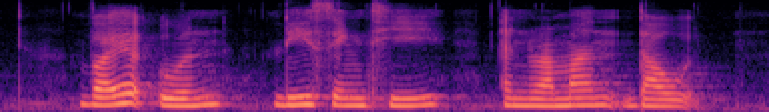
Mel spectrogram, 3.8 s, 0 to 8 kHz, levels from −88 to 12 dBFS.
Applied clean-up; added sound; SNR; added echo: none; none; none; none.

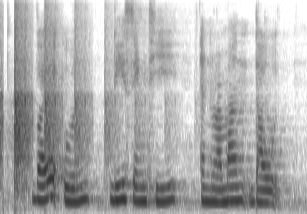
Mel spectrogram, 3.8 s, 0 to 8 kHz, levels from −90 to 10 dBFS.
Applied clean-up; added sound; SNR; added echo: none; Clapping; 10 dB; reverberation time 0.7 s.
